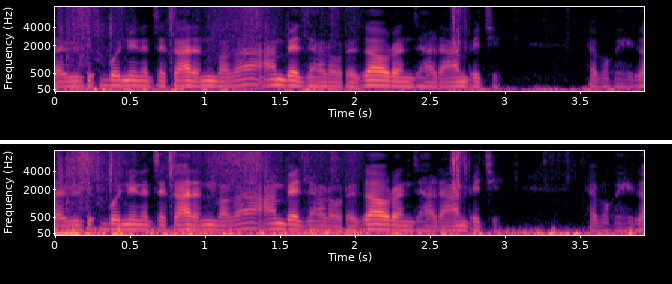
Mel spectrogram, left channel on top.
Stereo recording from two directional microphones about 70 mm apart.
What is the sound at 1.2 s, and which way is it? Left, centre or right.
Speech, left.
